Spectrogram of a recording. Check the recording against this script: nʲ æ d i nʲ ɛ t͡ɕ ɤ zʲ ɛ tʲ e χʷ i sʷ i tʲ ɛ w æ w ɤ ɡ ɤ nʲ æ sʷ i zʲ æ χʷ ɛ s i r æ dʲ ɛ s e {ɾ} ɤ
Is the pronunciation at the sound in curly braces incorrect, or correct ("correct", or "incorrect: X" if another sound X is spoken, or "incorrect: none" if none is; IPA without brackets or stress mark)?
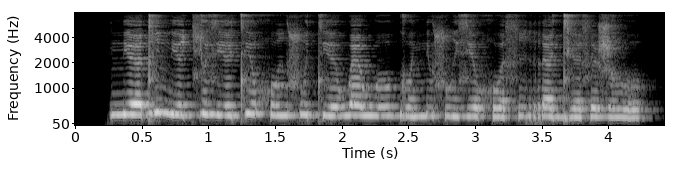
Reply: incorrect: ʐ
